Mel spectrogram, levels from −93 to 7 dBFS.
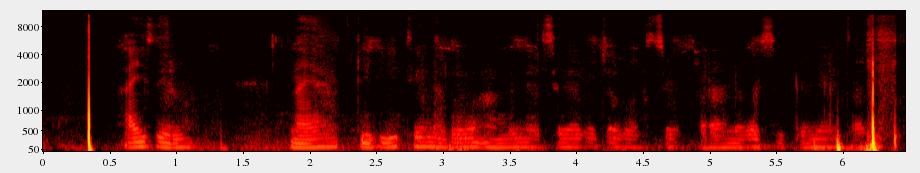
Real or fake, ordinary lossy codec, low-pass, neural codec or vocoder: fake; none; 10.8 kHz; codec, 44.1 kHz, 3.4 kbps, Pupu-Codec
